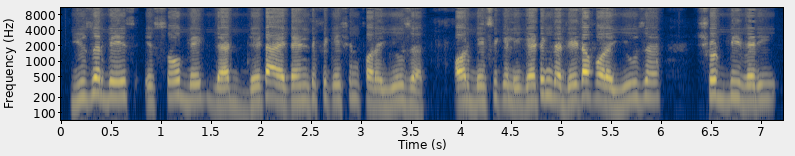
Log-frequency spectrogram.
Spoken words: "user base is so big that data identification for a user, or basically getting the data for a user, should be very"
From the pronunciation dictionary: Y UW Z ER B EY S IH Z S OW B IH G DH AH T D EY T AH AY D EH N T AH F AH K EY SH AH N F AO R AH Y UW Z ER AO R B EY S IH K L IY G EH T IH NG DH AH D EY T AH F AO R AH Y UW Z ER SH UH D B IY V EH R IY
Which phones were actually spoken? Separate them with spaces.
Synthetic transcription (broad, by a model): Y UW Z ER B EY S IH Z S OW B IH G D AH T D EY T AH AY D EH N T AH F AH K EY SH AH N F AO R AH Y UW Z ER AO R B EY S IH K L IY G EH T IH NG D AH D EY T AH F AO R AH Y UW Z ER SH UH D B IY V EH R IY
